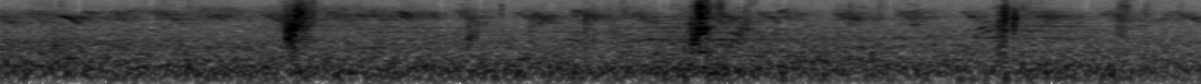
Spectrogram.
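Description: Outdoor street background with a low steady hum and birds chirping faintly, broken by three sharp clicks, the first about a second and a half in and the others about two and three and a half seconds after it.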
